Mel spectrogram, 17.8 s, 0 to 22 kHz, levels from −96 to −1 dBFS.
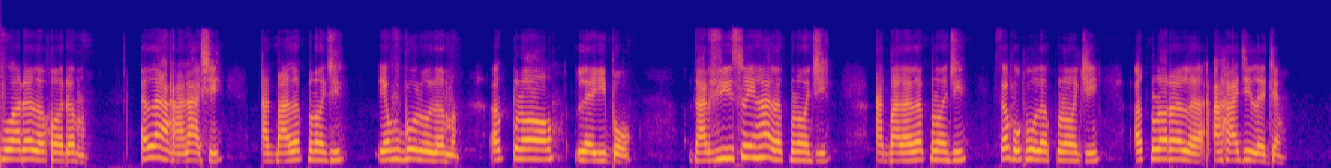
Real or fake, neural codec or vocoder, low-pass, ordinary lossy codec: fake; codec, 32 kHz, 1.9 kbps, SNAC; 10.8 kHz; Opus, 24 kbps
